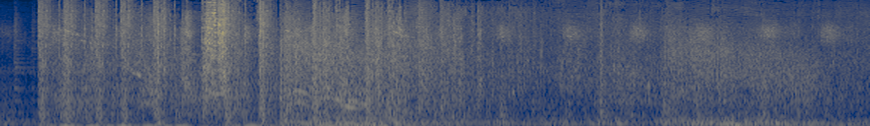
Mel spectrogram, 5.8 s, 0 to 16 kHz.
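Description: Dense, continuous gunfire in the video game Far Cry 2, with rapid bursts and booming shots layered together at high volume throughout, no speech over it.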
